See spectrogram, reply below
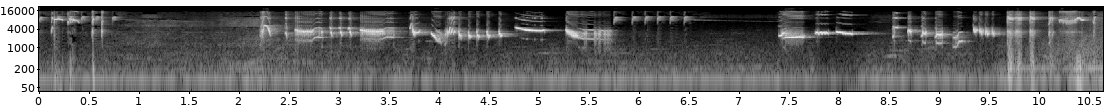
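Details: Orange-headed thrush song of the ngeplong type, with bursts of mixed chirps, slurred whistles and a few high trills separated by short silences, and a faint hum throughout.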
